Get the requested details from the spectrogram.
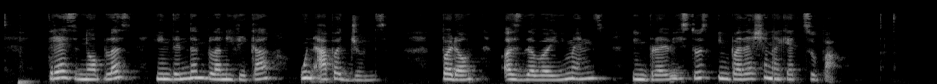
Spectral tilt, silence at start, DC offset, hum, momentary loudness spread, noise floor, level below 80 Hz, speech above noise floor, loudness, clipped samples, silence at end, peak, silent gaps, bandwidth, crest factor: -4.5 dB/octave; 0.2 s; under 0.1%; none; 12 LU; -55 dBFS; -52 dBFS; 31 dB; -25 LUFS; under 0.1%; 1 s; -8 dBFS; none; 11.5 kHz; 18 dB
